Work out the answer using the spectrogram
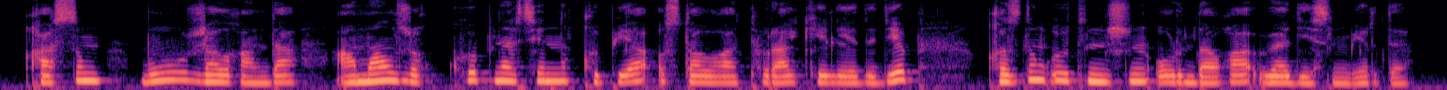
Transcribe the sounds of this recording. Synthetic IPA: qʰɑsəm | buʒɑlˠʁɑnd̪ɑɑ̰mɑlˠʒo̞q̚kʲʰɵpnæɾse̞nɪqʰʊpijɑʔʊst̪ɑwʁɑt̪ʰuɾɑkʲʰe̞le̞d̪ɪd̪e̞p | qʰəzd̪əɴwɵt̪ɪnɪʃɪnwo̞ɾənd̪ɑwʁɑwæd̪e̞sɪnbe̞ɾd̪ɪ

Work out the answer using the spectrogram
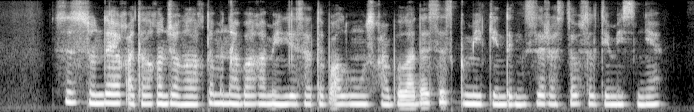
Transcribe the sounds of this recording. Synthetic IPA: sɪz̥so̞nd̪ɑjɑqɑt̪ɑlˠʁɑnʒɑɴɑlˠəqt̪əmənɑbɑʁɑme̞nd̪e̞sɑt̪əpɑ̰lˠuəɴəzʁɑbo̞lˠɑd̪əsɪz̥kʲʰɪme̞kʲe̞nd̪ɪɡʲɪŋɪzd̪ɪɾɑst̪ɑwsɪlt̪e̞me̞sɪne̞

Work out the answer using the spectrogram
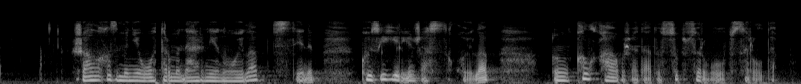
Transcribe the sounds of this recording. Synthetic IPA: ʒ̥ɑlˠʁəzmɪne̞wo̞t̪əɾmənæɾne̞nwo̞jlˠɑp̚t̪ʰɪ̥st̪e̞̰nɪp̚kʲʰɵzɡʲe̞kʲʰe̞lɡʲe̞nʒɑst̪əqʰo̞̰jlˠɑ̰p̚əɴqʰəlˠqʰɑʁəpʒɑ̰t̪ɑ̰d̪əsʊpsʊɾbo̰lˠə̰psəɾə̰lˠd̪̥ə

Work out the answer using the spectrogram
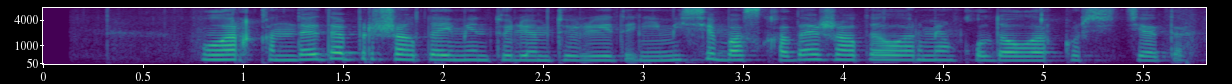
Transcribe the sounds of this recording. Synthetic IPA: wo̞lˠɑɾqʰɑnd̪ɑjd̪ɑbɪɾʒɑʁd̪ɑjme̞nt̪ʰɵle̞mt̪ʰɵle̞jd̪ɪneme̞se̞bɑsqɑd̪ɑjʒɑʁd̪ɑjlˠɑɾme̞ɴqʰolˠd̪ɑwlˠɑɾkʲʰɵɾse̞̥t̪e̞d̪ɪ

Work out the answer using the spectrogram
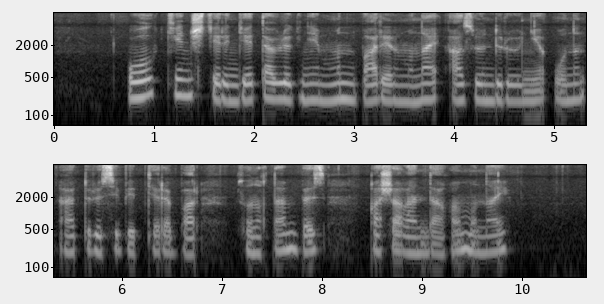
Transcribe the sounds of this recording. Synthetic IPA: wo̞lˠkʲʰe̞nɪʃt̪e̞ɾɪnd̪e̞t̪ʰæwlɪɡʲɪne̞mənbɑɾelmʊnɑjɑzɵnd̪ɪɾuwɪne̞̰wʔo̞nəɴæɾt̪ʰʏlɪse̞be̞p̚t̪e̞ɾɪbɑɾ | so̞nd̪əqt̪ɑnbɪz̥ | qʰɑʃɑ̰ʁɑnd̪ɑʁə̰mʊnɑj

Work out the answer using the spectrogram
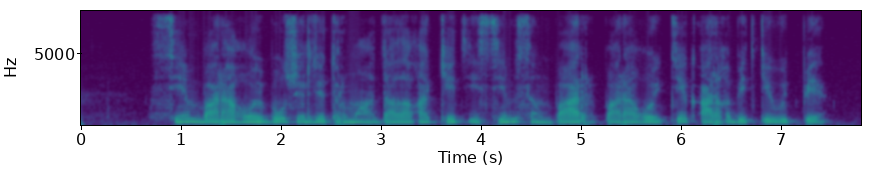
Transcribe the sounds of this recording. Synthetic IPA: se̞nbɑɾɑʁo̞jbʊlˠʒe̞ɾd̪e̞t̪ʰʊɾmɑd̪ɑlˠɑʁɑkʲʰe̞t̪je̞se̞mɪsɪŋbɑɾb̥ɑɾɑʁo̞jt̪ʰe̞kʰɑɾʁəbe̞t̪kʲe̞wɵt̪̚pe̞

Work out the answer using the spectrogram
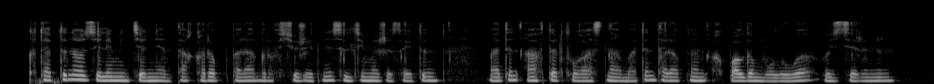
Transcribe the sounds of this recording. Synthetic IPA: kʲʰɪ̥t̪ɑp̚t̪əŋwɵze̞le̞mʲe̞nt̪ːe̞ɾɪne̞nt̪ʰɑqəɾəpʰːɑɾaɡrafsyʒe̞t̪ɪne̞sɪlt̪emeʒɑsɑjt̪ən | mæt̪ɪnaft̪o̞ɾt̪ʰəlˠʁɑsənɑmæt̪ɪnt̪ʰɑɾɑpənɑnəqpɑlˠd̪ənbo̞lˠuwəwɵzd̪e̞ɾɪnɪn

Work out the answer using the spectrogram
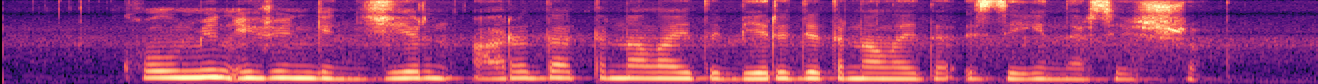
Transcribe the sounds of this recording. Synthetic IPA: qʰo̞lˠəme̞nʏjɾe̞ŋɡʲe̞nʒe̞ɾɪnɑɾəd̪ɑt̪ʰəɾnɑlˠɑjd̪əbe̞ɾɪd̪e̞t̪ʰəɾnɑlˠɑjd̪əʔɪzd̪e̞ɡʲe̞nːæɾse̞ʒ̥o̞q

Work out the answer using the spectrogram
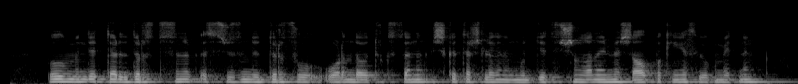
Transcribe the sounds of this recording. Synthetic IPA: b̥ʊlˠmɪnd̪e̞t̪ːe̞ɾd̪ɪd̪ʊɾəst̪ʰʏ̥sɪnɪpɪsʒ̥ʏzɪnd̪e̞d̪ʊɾəsuwo̞ɾənd̪ɑwət̪ʰʏɾkʲɪ̥st̪ɑnːəɴɪʃkʲɪt̪ʰɪɾʃɪlɪɡʲɪnɪŋmʏd̪ːe̞t̪ɪʏ̥ʃɪɴʁɑnɑe̞me̞sʒɑlˠpəkʲʰe̞ŋe̞swɵkʲɪme̞t̪ɪnɪŋ

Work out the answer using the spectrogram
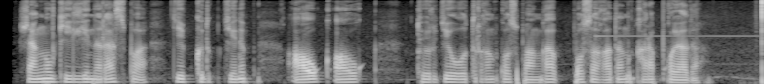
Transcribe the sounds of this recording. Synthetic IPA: ʒ̥ɑɴəlˠkʲʰe̞lɡʲe̞nrʔɑspɑ | d̪̥e̞p̚kʲʰʏd̪ɪk̚t̪e̞nɪp | ɑwəqɑwəq̚ | t̪ʰɵɾd̪e̞wo̞t̪əɾʁɑɴqʰo̞spɑɴʁɑb̥o̞sɑʁɑd̪ɑɴqʰɑɾɑp̚qʰo̞jɑd̪ə

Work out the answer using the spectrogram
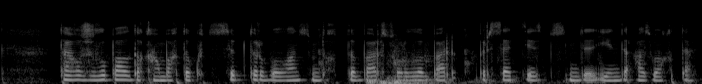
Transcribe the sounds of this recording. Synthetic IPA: t̪ʰɑʁəʒʊlˠəpɑlˠd̪əqʰɑɴbɑqt̪əkʲʰʏ̥t̪sɪ̥sɪpt̪ʰʊɾbo̞lˠʁɑnsʊmd̪əqt̪əbɑɾsoɾlˠəbɑɾb̥ɪɾsæt̪ːe̞t̪ʰʏ̥sɪnd̪ɪ̰je̞nd̪ɪʔɑzwɑqə̥t̪ːɑ

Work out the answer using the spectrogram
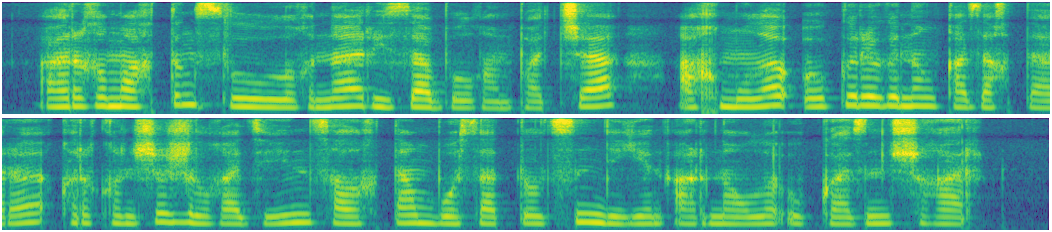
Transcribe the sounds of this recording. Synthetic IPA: ɑɾʁəmɑqt̪əɴsəlˠulˠəʁənɑɾijzɑbo̞lˠʁɑnpʰɑt̪ʃɑɑχmulˠɑʔokɾɪɡʲɪnɪɴqʰɑzɑqt̪ɑɾəqʰəɾəqənʃəʒəlˠʁɑd̪e̞jɪnsɑlˠəqt̪ɑnbo̞sɑt̪əlˠsənd̪e̞ɡʲe̞nɑɾnɑwlˠəʔukɑzənʃəʁɑɾ

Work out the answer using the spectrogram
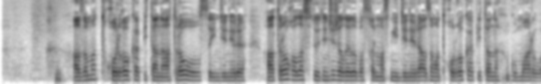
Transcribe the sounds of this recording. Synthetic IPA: ɑzɑmɑt̪ːəqʰːo̞ɾʁɑwkʰapit̪anəɑt̪əɾɑwːo̞blˠəsəijnʒe̞nʲe̞ɾɪ | ɑt̪əɾɑwqʰɑlˠɑsət̪ʰɵɾt̪e̞nʃ̬eʒɑʁd̪ɑjlˠəbɑsqɑɾmɑsənəɴijnʒe̞nʲe̞ɾɪɑzɑmɑt̪ːə̥qʰo̞ɾʁɑwkʰapʲijt̪anəɡumɑɾovɑ

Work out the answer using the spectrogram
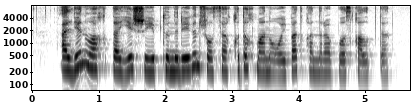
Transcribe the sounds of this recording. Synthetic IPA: æld̪e̞nwɑqə̥t̪ːɑje̞ʃːɪjɪp̚t̪ʰɵnɪɾe̞ɡʲɪnʃolˠsɑqʰʊd̪əχmɑnəwo̞jpɑt̪qʰɑnəɾɑp̚bo̞sqʰɑlˠəp̚t̪ə

